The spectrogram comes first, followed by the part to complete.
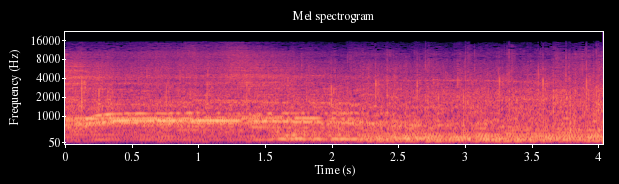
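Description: Live band with drums and bass playing the closing bars of a song, with a long held note for about the first two seconds. The audience starts to cheer and clap.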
